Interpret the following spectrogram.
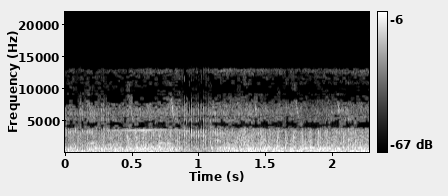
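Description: Helicopter hovering low, its rotor and engine making a steady, loud noise.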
